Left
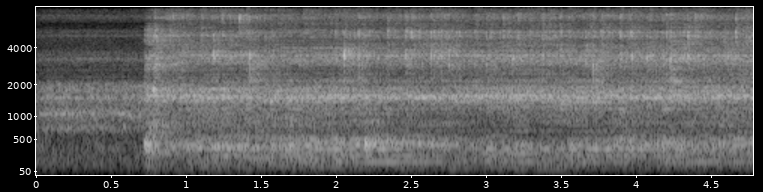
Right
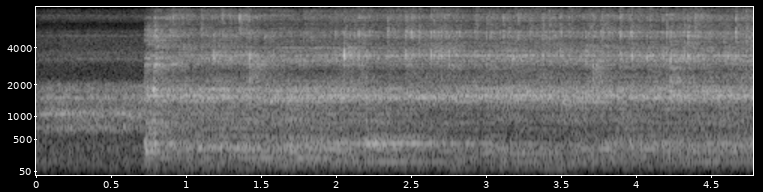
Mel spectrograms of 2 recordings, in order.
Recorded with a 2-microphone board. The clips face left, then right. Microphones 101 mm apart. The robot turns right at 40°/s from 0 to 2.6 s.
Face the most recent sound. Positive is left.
turn(degrees=80)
